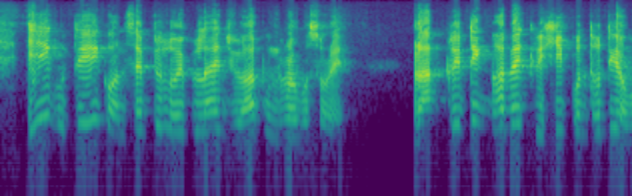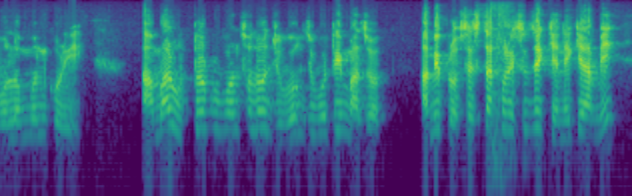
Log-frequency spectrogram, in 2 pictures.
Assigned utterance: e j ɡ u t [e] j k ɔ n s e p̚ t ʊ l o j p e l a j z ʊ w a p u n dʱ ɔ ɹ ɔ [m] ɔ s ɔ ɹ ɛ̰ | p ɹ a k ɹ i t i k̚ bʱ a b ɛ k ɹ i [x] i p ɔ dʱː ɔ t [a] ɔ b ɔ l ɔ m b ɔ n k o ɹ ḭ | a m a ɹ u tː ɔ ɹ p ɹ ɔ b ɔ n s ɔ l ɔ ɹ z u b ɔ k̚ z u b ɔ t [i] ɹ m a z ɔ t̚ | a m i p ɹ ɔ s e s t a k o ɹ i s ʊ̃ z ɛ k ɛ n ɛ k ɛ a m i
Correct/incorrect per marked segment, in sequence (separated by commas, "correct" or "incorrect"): correct, incorrect, correct, incorrect, correct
